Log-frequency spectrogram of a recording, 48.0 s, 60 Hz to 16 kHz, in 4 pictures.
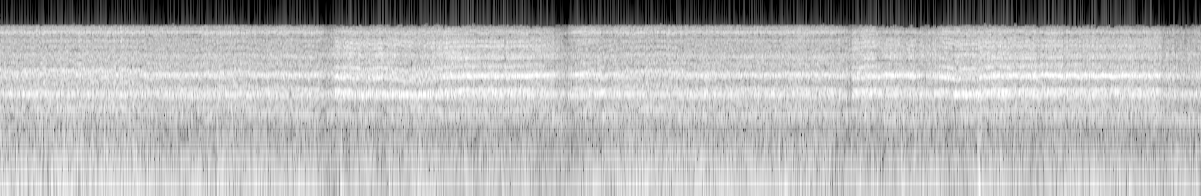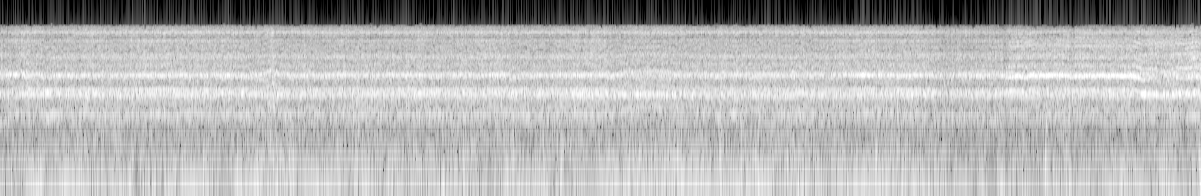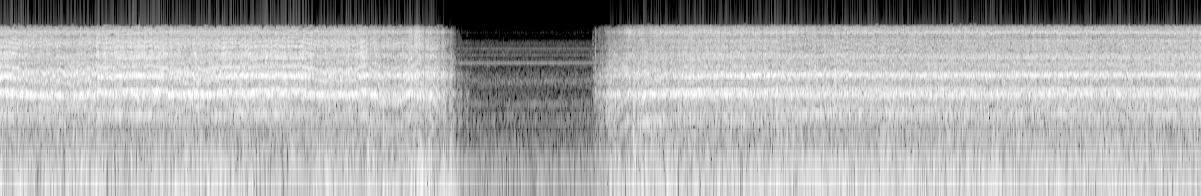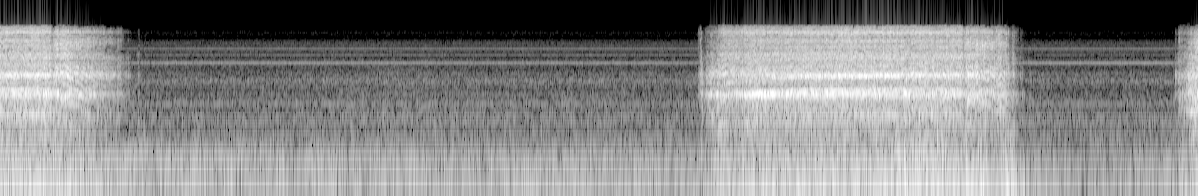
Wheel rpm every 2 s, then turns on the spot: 160, 160, 160, 160, 160, 160, 160, 160, 160, 160, 160, 160, 160, 150, 10, 130, 160, 160, 70, 0, 0, 40, 140, 10.
28-30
